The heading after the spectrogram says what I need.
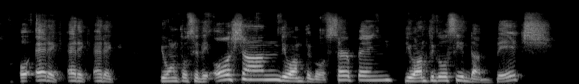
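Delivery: put-on thick Filipino accent. Quoting what his mom would say when he was growing up, imitating mom's thick Filipino accent. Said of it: "She's got a thick Filipino accent".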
